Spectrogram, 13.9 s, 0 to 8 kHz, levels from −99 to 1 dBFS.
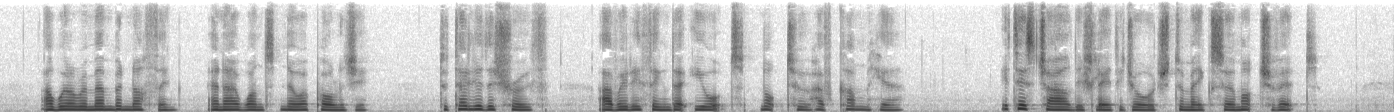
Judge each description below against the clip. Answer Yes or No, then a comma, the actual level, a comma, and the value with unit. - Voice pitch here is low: No, high, 200 Hz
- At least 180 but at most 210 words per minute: No, average, 155 wpm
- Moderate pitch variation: No, narrow, 1.8 semitones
